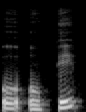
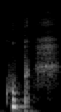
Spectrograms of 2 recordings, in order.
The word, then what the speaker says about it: coop: Pourtant, il existe masse de jeux de coop, alors ça s'écrit COOP pour coopération, et comme vous l'avez entendu, ça se prononce coop et non pas coupe, sous peine de se prendre un hockey boomer dans la face.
